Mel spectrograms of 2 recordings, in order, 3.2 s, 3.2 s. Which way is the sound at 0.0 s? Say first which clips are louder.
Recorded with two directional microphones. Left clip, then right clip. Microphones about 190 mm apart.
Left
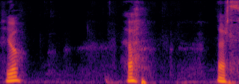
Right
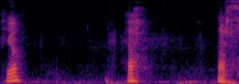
Left 8 dB; 50° left (ahead or behind).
